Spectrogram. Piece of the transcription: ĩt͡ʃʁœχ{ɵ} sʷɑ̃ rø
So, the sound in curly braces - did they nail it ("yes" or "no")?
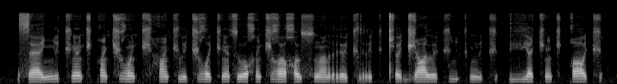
no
